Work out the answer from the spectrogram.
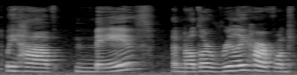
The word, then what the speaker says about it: Maeve: thinking of moving on to m we have maeve another really hard one to pronounce it's very irish name well they use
